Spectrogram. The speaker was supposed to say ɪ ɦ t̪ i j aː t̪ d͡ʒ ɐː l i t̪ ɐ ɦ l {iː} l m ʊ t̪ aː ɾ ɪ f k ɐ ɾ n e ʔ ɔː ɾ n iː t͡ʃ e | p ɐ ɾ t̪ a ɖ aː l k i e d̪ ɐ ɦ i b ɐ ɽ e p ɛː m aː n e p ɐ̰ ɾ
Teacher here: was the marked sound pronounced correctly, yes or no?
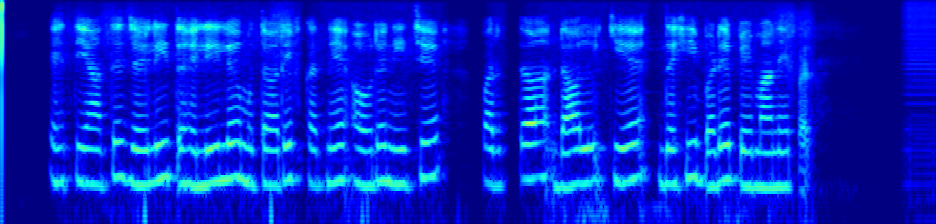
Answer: yes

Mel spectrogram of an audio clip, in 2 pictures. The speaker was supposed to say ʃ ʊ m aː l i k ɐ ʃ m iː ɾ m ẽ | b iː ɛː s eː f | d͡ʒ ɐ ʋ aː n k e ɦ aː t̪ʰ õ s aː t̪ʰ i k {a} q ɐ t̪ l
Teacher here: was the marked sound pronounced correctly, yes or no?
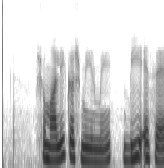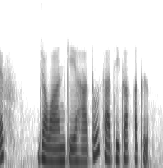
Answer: yes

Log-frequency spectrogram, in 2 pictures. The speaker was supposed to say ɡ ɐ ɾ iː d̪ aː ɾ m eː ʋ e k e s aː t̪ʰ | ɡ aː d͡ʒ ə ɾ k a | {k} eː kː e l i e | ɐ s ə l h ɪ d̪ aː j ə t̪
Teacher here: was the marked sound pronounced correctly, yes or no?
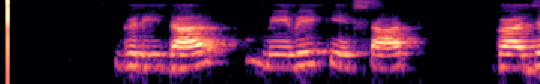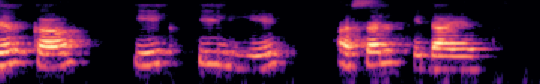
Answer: yes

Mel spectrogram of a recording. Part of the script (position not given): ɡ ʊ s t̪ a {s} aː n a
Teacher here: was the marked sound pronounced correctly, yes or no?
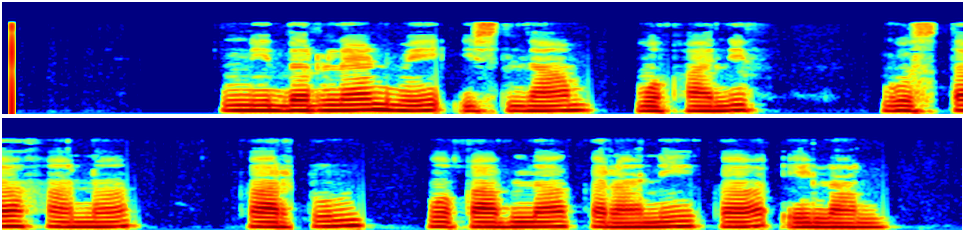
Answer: no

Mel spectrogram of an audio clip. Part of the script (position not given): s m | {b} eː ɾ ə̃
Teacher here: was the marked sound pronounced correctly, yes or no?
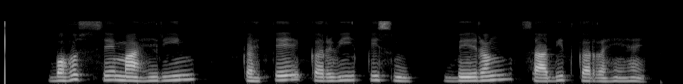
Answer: yes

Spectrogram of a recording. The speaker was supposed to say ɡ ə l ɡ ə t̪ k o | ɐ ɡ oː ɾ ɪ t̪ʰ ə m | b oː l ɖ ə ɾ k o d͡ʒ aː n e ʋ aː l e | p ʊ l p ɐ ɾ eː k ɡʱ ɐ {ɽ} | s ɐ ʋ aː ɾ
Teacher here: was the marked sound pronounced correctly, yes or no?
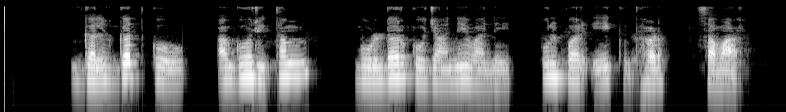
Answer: yes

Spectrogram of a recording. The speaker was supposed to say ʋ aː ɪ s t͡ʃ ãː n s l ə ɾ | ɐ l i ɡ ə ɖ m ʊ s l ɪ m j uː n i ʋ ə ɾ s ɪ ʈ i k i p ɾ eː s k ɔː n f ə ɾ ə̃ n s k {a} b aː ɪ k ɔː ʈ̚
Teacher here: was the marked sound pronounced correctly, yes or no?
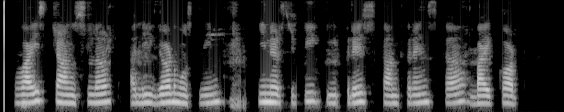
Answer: yes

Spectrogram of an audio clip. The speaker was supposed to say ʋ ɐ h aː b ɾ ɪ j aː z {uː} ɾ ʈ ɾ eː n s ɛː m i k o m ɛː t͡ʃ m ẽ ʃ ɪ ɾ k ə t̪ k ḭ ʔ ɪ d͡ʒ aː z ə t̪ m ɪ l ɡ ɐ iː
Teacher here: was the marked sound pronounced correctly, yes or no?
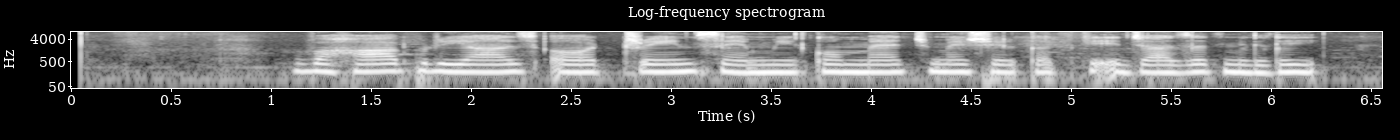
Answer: no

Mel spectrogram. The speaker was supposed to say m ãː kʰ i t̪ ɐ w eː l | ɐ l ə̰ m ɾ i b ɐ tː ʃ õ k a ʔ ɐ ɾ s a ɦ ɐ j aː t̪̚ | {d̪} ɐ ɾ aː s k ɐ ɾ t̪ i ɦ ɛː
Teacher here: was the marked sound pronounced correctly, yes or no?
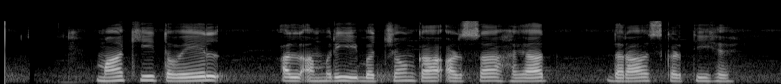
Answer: yes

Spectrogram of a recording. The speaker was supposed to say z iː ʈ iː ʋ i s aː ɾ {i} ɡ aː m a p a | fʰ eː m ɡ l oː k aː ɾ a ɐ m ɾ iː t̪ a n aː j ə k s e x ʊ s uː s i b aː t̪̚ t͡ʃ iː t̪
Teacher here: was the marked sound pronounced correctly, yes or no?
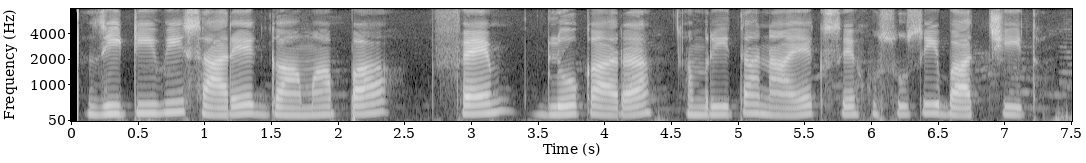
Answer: no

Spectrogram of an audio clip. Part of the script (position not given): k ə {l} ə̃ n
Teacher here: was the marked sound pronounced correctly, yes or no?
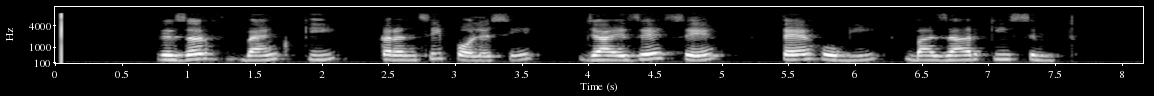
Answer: no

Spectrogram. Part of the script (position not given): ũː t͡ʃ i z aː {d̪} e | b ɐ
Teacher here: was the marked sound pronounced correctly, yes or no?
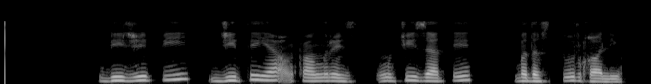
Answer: no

